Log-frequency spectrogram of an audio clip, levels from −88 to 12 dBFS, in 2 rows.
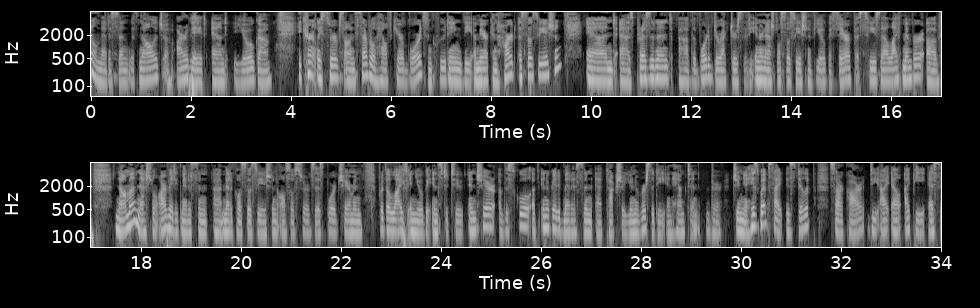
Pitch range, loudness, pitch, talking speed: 130-150 Hz, -18 LUFS, 135 Hz, 135 wpm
